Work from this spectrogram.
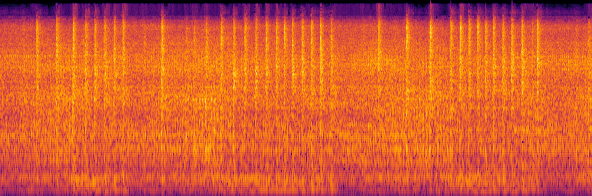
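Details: KTM two-stroke after replacing worn, holed reed valve petals that were blowing fuel into the airbox: crisp, busy crackle with quick sharp ticks, holding steady and revving freely with no bogging or spitting; normal running.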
